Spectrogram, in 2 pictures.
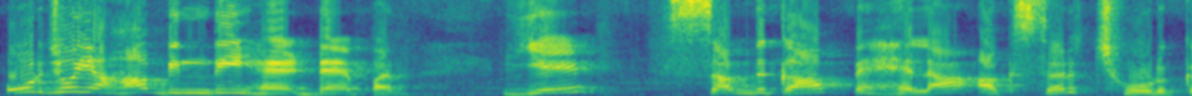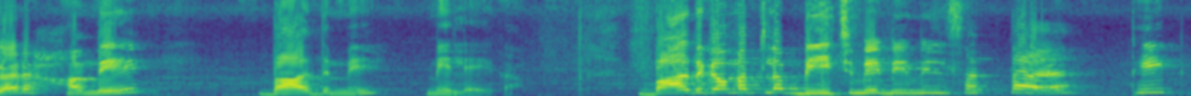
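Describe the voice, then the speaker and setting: A woman teaching a spelling lesson to students, patiently explaining and repeating words slowly to drill their pronunciation. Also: high voice, a bit bright. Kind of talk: classroom lesson on a whiteboard.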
